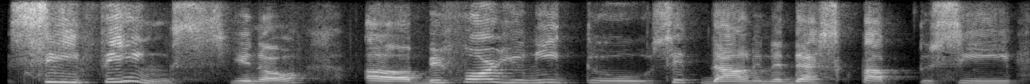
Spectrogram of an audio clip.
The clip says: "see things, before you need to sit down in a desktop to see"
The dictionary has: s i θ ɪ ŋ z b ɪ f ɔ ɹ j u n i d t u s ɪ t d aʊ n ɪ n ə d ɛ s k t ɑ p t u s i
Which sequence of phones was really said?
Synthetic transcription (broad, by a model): s i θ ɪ ŋ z b ɪ f ɔ ɹ j u n i d t u s ɪ t d aʊ n ɪ n ə d ɛ s k t ɑ p t u s i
